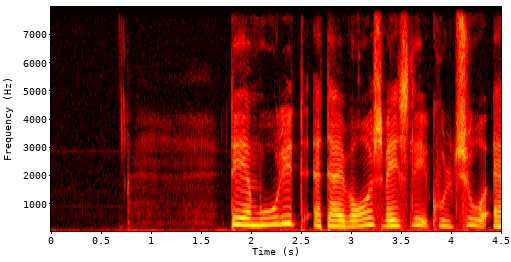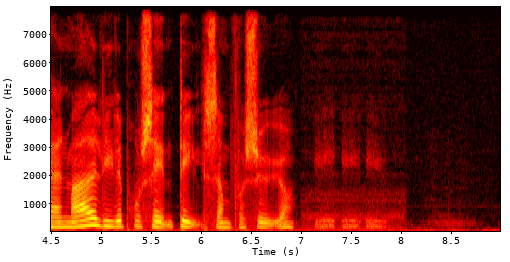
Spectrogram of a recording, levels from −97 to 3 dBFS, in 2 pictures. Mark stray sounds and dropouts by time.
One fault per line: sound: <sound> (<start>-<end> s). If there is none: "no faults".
sound: laugh (7.1-7.9 s)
